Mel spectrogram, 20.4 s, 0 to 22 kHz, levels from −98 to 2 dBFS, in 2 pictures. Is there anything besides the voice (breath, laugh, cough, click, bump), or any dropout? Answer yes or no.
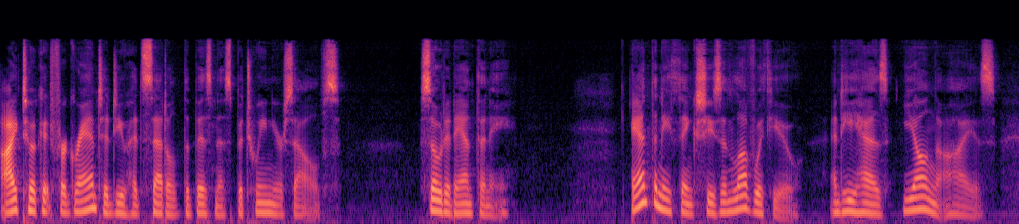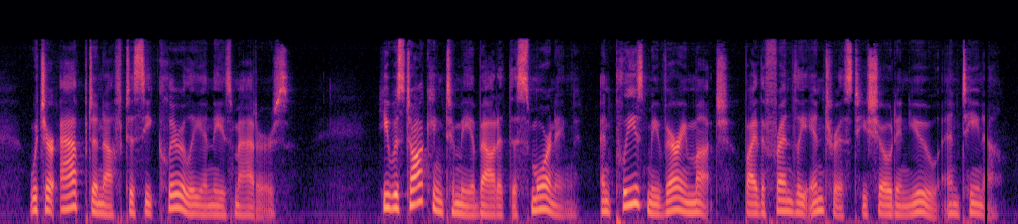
yes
